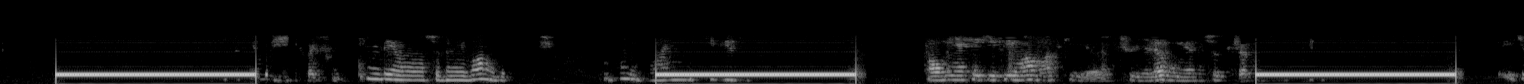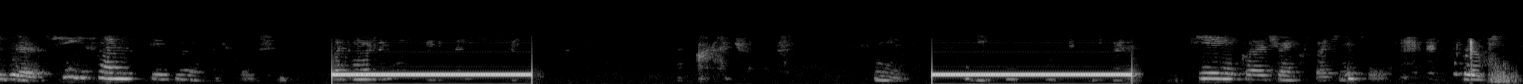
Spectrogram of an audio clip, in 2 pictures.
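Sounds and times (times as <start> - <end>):
telephone ringing tone: 0.6 - 2.6, 6.6 - 8.6, 12.6 - 14.6, 18.6 - 20.6, 24.6 - 26.6
speech: 3.8 - 5.2, 6.0 - 8.0, 9.3 - 13.6, 15.2 - 18.2, 24.0 - 24.4, 27.2 - 29.2, 29.8 - 30.4.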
